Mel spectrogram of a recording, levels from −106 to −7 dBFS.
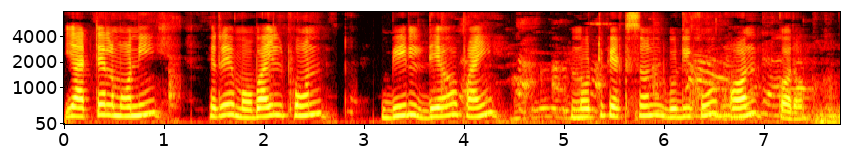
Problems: low volume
